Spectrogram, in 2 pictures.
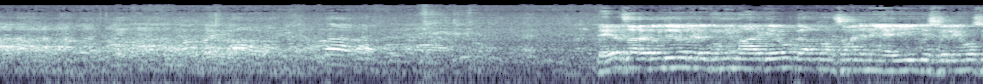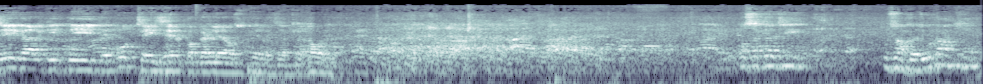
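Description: A young man recites with passion into a microphone, heard through loudspeakers.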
